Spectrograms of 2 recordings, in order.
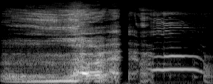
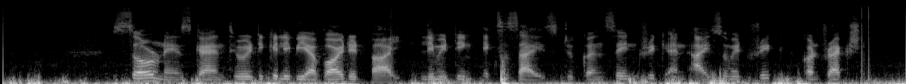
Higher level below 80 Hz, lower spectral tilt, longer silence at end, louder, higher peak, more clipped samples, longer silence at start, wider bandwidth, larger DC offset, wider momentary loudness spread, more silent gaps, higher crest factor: second, -56 dBFS vs -24 dBFS; second, -4 dB/octave vs -6 dB/octave; about the same, 0.05 s vs 0 s; first, -17 LUFS vs -26 LUFS; about the same, 0 dBFS vs -2 dBFS; neither; about the same, 0 s vs 0.05 s; first, 19.5 kHz vs 9.6 kHz; neither; first, 14 LU vs 11 LU; neither; about the same, 18 dB vs 18 dB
